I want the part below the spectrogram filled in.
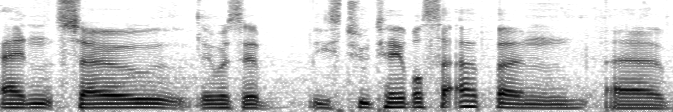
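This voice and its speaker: Speaking in a British accent, a man uses a medium pitch. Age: 20s. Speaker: poker journalist. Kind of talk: interview. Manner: hesitant, many fillers.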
